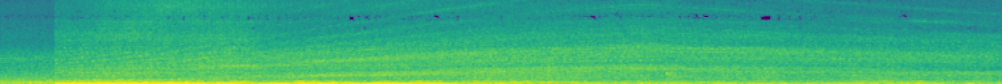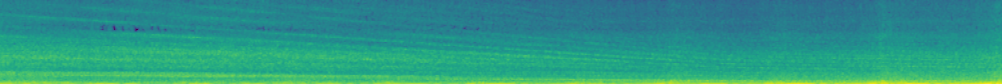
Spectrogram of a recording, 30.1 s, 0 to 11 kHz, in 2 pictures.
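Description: Ford Fiesta ST Mk8's turbocharged 1.5-litre three-cylinder engine pulling hard on a rolling-road dyno power run. Engine pitch climbs sharply about a second in. Then a long whine from the tyres and rollers rises and slowly falls as the car runs down, with the engine picking up again near the end.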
